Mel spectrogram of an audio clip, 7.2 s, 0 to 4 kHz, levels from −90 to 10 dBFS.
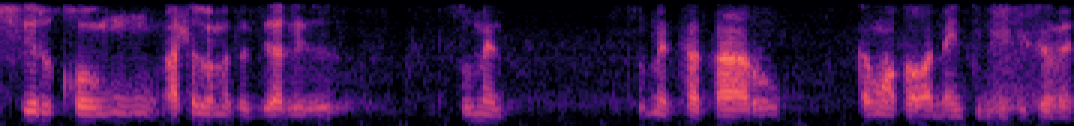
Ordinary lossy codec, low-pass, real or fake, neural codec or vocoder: none; 3.6 kHz; fake; vocoder, 44.1 kHz, 128 mel bands, Pupu-Vocoder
